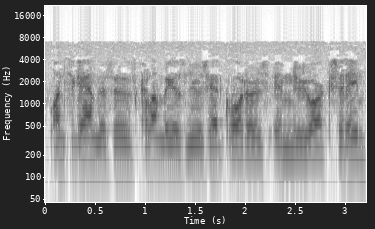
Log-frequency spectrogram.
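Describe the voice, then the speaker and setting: A man's voice: medium pitch, a little fast, slight background noise. A man anchoring live wartime radio news coverage, reading wire bulletins with brief hesitant asides, heard as an old 1940s radio newsreel. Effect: old 1940s radio newsreel sound. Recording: tinny lo-fi 1940s radio broadcast.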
